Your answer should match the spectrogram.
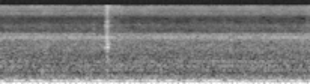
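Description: Volkswagen Jetta's engine idling steadily, heard from inside the cabin, with the automatic transmission in drive. There is one faint click under a second in.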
